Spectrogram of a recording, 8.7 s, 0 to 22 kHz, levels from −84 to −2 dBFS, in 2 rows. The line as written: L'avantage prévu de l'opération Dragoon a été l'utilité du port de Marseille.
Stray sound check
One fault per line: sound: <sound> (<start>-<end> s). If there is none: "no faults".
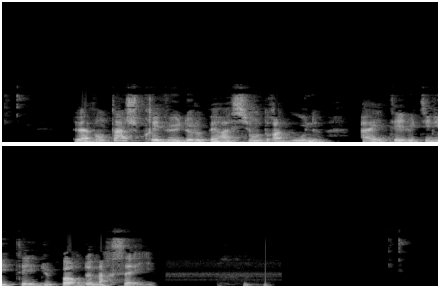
sound: laugh (6.5-7.1 s)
